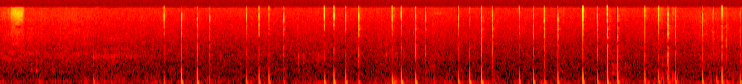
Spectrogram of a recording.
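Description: A large, dark red, unlit solid wax pillar candle held in the hand near the microphone is tapped and scratched with long nails. After a brief soft rustle, a long, irregular run of quiet, dry, sharp clicking taps follows, some in quick clusters. Each tap stops almost instantly against a low, steady background hush.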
